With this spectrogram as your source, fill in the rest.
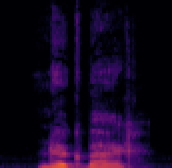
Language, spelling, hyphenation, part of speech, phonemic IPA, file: Dutch, neukbaar, neuk‧baar, adjective, /nøːkbaːr/, Nl-neukbaar.ogg
- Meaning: fuckable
